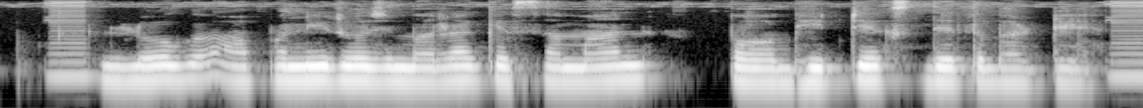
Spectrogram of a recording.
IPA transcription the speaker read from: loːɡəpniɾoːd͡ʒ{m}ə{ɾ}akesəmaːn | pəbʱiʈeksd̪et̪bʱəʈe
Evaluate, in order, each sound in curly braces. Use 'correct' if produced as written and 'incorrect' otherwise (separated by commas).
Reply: correct, correct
